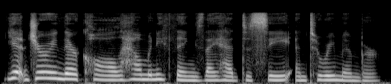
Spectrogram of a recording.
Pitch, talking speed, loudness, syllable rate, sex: 210 Hz, 215 wpm, -17 LUFS, 4.9 syllables/s, female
